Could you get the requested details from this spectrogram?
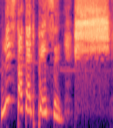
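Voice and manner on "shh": put-on voiceless "shh" to soothe a baby; hushing. A narrator's reading. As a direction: hush the baby. Mother hushing a crying baby.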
